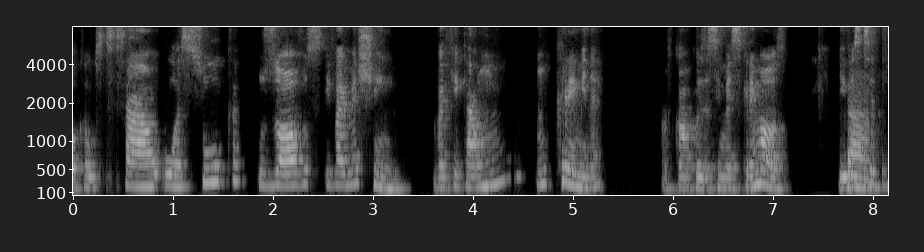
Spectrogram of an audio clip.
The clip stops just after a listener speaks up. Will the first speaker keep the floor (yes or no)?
yes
